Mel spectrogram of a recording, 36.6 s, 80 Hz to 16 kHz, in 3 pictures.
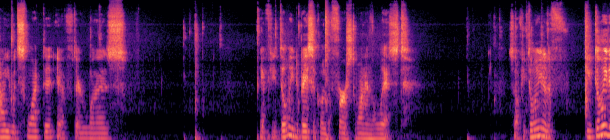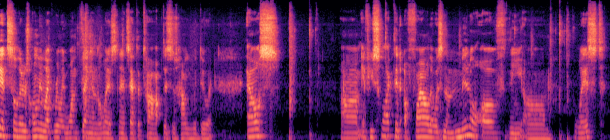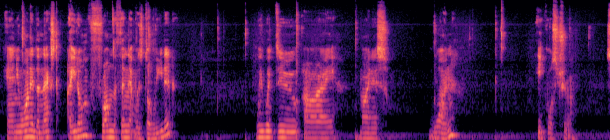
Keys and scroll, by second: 0.0-0.7 typing, 1.8 Tab, 3.4-6.5 typing, 5.9 shift+Left, 7.1 Right, 9.3-11.3 typing, 16.3 Down, 18.0 |, 18.4 b, 19.9 Tab, 21.0 •, 22.5-24.0 typing, 24.8 Tab, 26.9-28.7 typing, 30.4 i, 31.5 -, 33.1-36.6 typing.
